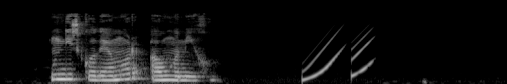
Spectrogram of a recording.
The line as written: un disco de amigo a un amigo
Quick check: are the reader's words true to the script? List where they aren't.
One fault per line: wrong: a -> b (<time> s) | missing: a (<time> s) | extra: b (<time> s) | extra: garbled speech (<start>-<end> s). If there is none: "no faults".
wrong: amigo -> amor (1.1 s)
